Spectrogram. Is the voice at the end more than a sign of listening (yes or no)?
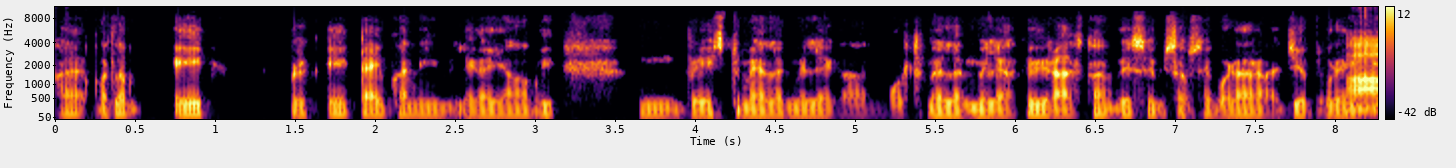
yes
